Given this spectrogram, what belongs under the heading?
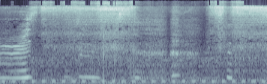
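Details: Woman during a bad attack about an hour after eating, with mouth and tongue numbness, whole-body paralysis-like symptoms, cold sensations and heavy nausea; she attributes it to functional generalized dystonia; speech sounds without words; unintelligible speech.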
